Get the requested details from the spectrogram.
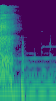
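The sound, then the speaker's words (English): A single short nasal sniffle from a person with allergies and a stuffed-up nose, a quick hissing rush of air through the nose lasting about a third of a second, followed by quiet background hum with no talking. “So, and again, everybody, excuse my sniffles.”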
